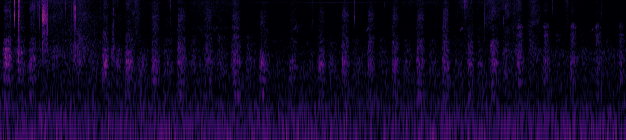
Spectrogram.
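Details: German Shepherd at practice training, panting steadily in quick rhythmic breaths that come several times a second, over a constant low rumble of background noise.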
